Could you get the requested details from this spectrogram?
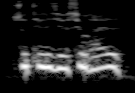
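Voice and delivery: high-pitched distressed exclamation; urgent cry. A narrator's reading. Henriette urging the doctor to look at the patient, urgent cry. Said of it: "s'écria-t-elle".

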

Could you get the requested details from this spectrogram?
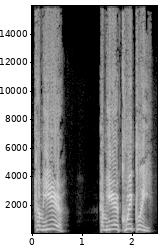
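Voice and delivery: very high, loud screaming call; urgent shout. A narrator's reading. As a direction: scream for the others to come. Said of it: "Regan shouted".

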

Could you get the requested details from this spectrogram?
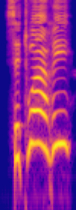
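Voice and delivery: high, loud call back, rising at the end; shouted question. A narrator's reading. Friend down the shaft answering a call, shouting. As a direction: holler up to check who is there.

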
